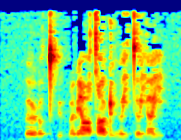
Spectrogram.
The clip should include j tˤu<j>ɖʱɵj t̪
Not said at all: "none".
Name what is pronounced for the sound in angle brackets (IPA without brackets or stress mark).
j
